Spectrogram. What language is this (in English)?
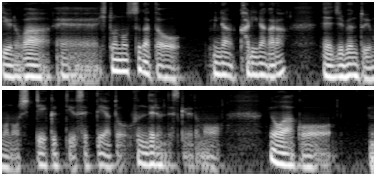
Japanese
